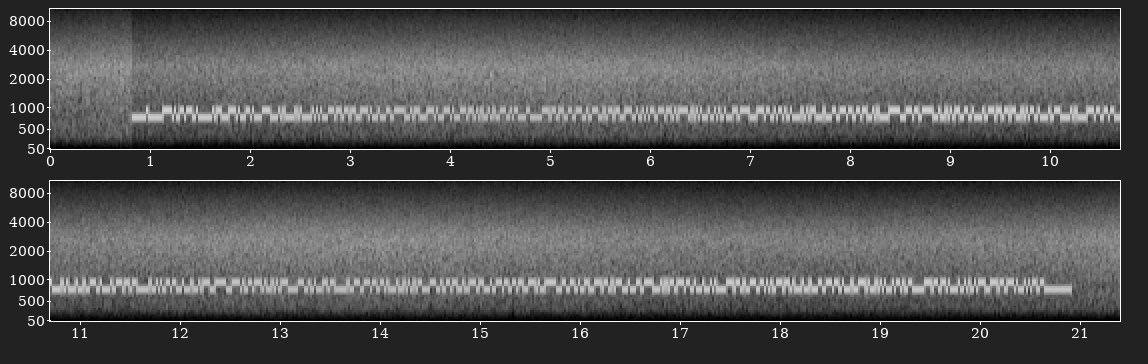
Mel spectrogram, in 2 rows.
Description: RTTY (45.45 baud, 170 Hz shift), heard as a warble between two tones, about 860 Hz centre, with radio static. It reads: BHGOXXY LHUTBHH FABV INNLNS EYJUO DKBU LXT TJIK LSKMX LKQAK VJLQZT JMNUVA GJBNLAC LHTIW ZUOS QX AR QU QHYDV GJZ HSV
